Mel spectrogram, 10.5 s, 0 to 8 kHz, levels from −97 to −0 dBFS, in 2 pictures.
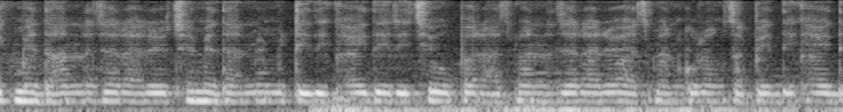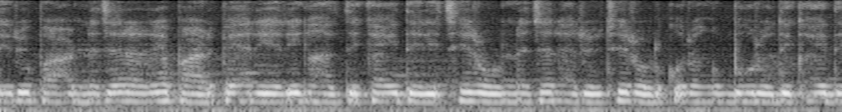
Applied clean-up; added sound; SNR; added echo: none; Thunder; 11 dB; reverberation time 0.1 s.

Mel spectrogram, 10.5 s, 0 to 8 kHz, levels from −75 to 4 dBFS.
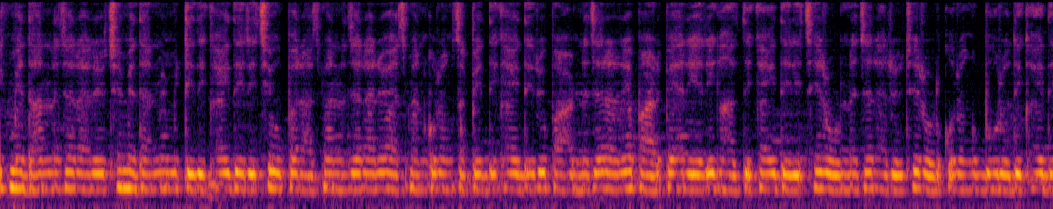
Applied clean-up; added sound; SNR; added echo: neural separator model SepFormer DNS4.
